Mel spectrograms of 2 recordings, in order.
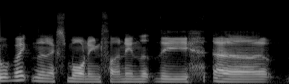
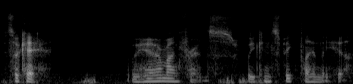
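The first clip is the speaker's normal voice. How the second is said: soft, soothing reassurance, fading quieter; calm a frightened friend; gentle cooing; 7 dB quieter than usual. Acted. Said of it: "almost cooing slightly".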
